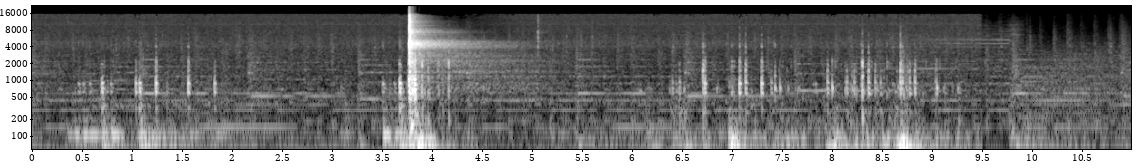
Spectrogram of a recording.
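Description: A single rifle shot about four seconds in, from a Ruger AR556 chambered in .300 Blackout firing a 125-grain round, with a short ringing tail. Duller knocks of the rifle and gear being handled follow, over background music.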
